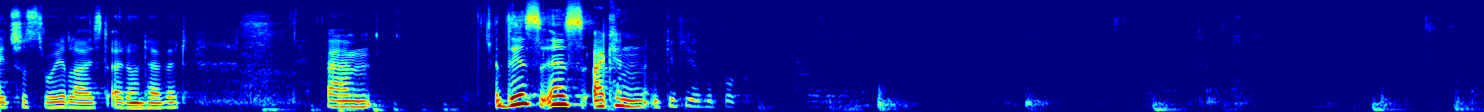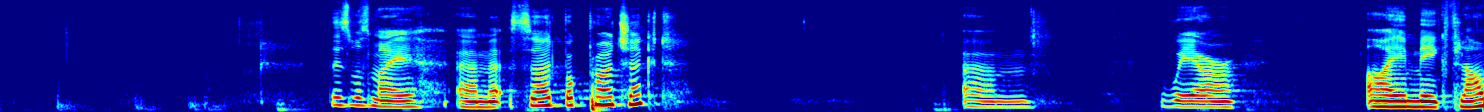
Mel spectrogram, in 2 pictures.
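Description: A woman speaks with animation into a microphone, in a large echoing hall.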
